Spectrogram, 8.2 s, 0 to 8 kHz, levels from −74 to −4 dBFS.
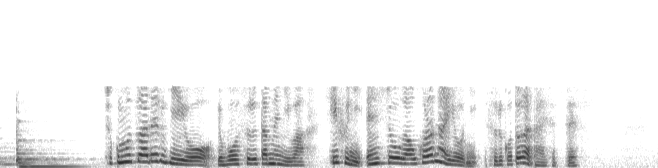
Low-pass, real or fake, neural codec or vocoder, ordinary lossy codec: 7.2 kHz; real; none; AAC, 16 kbps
